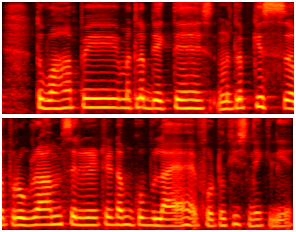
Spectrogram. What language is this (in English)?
Hindi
